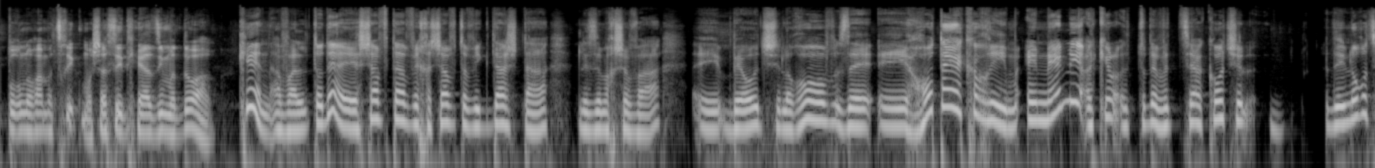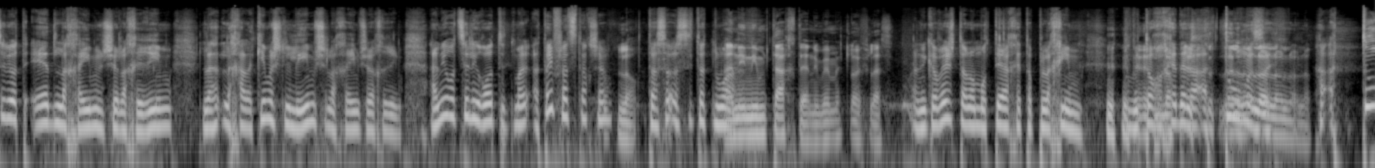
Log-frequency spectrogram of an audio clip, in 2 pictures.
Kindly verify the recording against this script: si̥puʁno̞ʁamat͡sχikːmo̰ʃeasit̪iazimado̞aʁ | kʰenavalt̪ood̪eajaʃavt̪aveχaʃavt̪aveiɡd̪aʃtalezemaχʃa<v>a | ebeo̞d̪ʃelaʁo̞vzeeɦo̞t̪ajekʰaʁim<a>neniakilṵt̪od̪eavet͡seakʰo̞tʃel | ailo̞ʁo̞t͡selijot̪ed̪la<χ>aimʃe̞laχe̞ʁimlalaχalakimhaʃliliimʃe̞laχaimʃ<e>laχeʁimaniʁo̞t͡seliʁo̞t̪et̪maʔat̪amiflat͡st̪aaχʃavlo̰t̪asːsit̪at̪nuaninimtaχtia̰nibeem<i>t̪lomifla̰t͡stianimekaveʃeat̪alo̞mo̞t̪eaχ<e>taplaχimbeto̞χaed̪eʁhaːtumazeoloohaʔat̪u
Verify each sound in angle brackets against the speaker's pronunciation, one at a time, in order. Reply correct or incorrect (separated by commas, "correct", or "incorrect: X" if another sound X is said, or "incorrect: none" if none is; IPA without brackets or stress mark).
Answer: correct, incorrect: e, correct, correct, incorrect: e, correct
